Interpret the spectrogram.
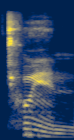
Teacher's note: Bem aspirado, né? O t.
